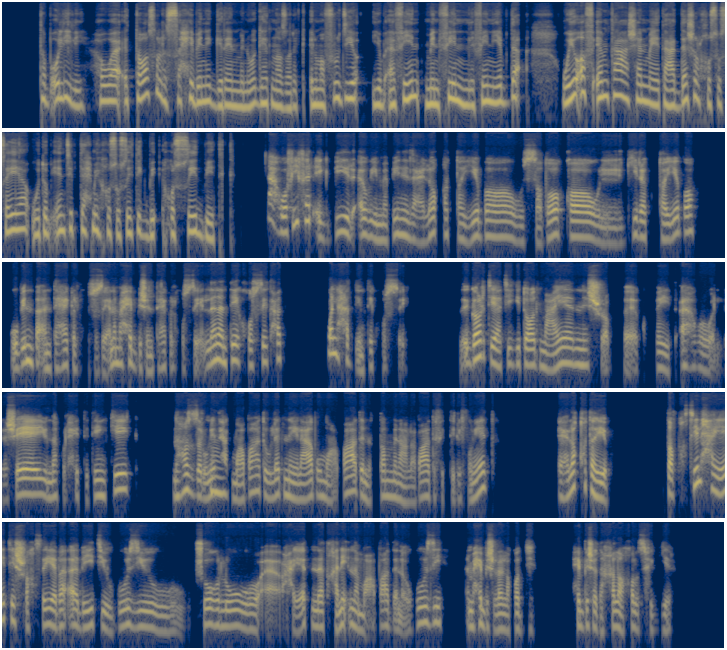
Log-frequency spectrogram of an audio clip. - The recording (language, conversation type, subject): Arabic, podcast, إيه الحاجات اللي بتقوّي الروابط بين الجيران؟
- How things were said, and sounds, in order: none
